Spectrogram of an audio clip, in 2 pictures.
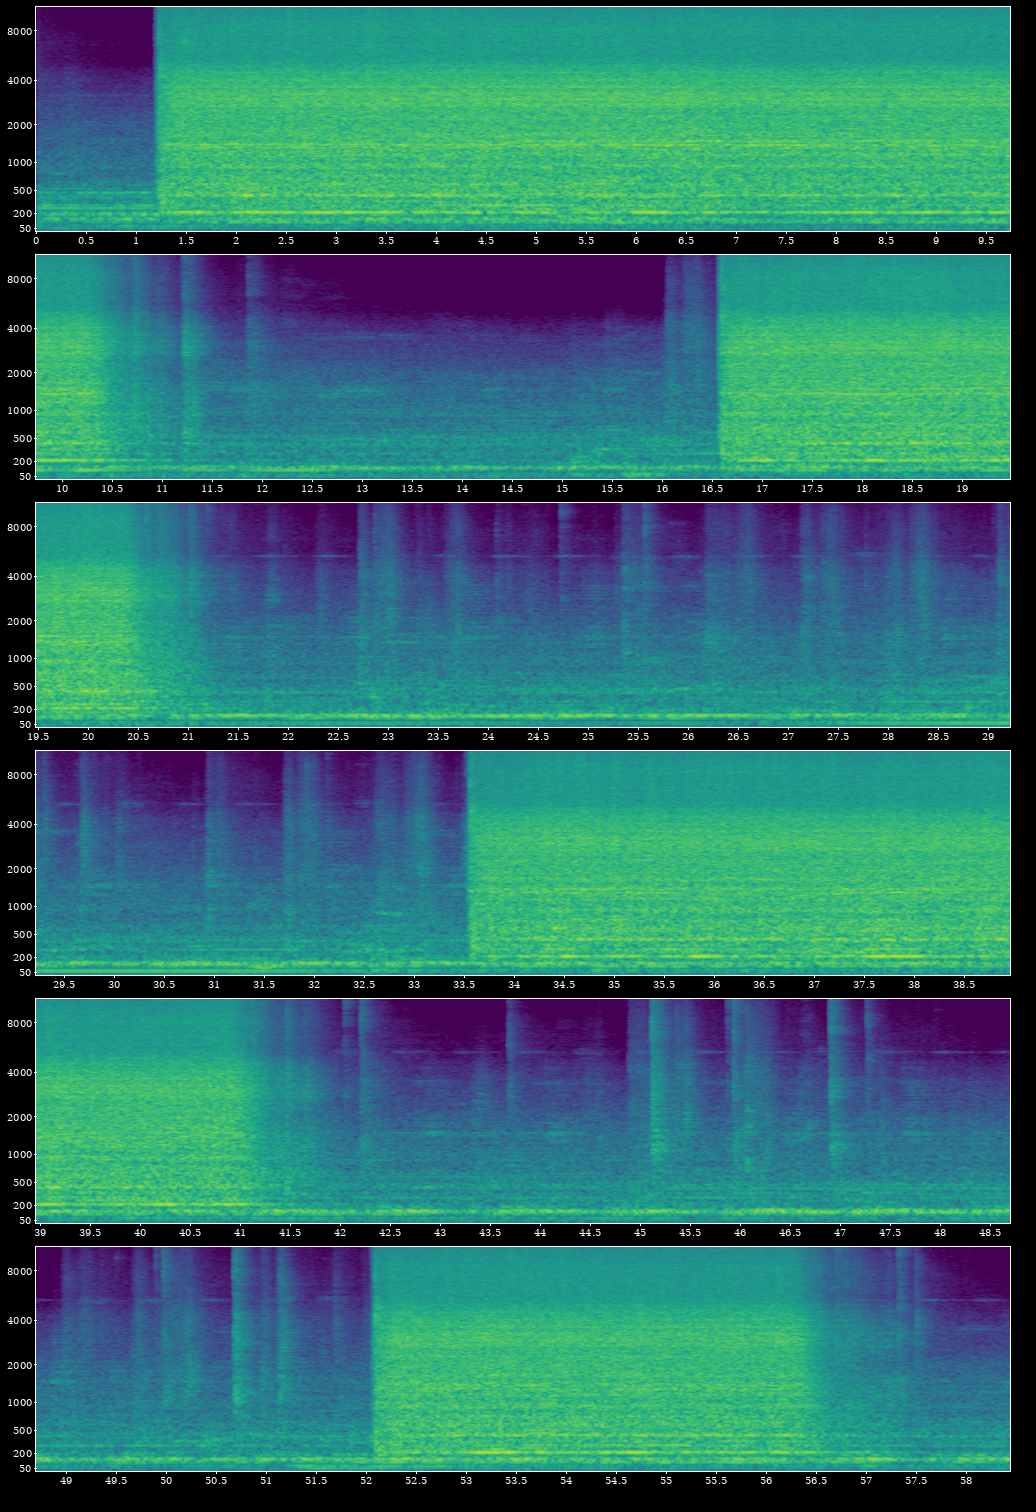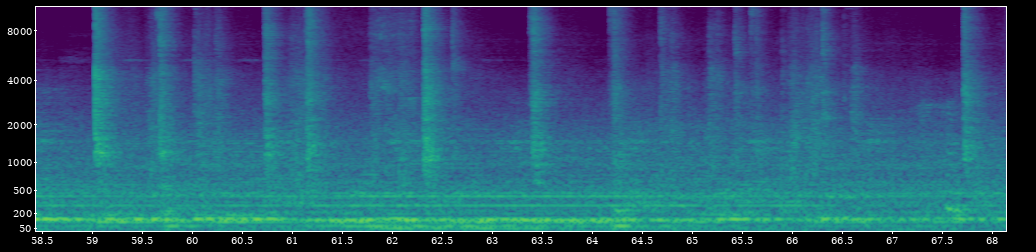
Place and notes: Altstadt-Nord, Köln, Deutschland - Cologne, Museum Ludwig, machines by Andreas Fischer
Inside the museum in the basement area - during an exhibition of sound machines by artist Andreas Fischer. Here a room with a big metal shelf in the center. On the shelf are placed a bigger number of small motors that start to move and rattle triggered by the visitors motion. In the backgound the sound of other machines and visitors.
soundmap nrw - social ambiences, topographic field recordings and art places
